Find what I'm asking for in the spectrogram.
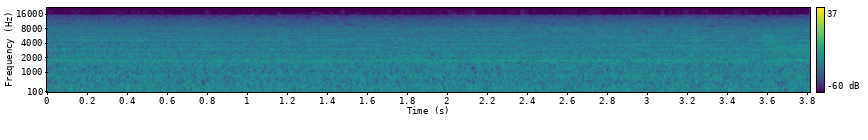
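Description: A Caltrain MP36 locomotive in Train Sim World runs on the San Francisco to San Jose route, a steady low rumble of engine and rails that stays even and continuous with no voices.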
